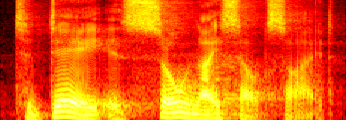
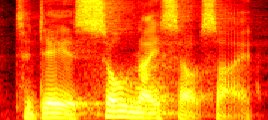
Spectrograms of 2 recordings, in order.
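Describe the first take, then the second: First: It is spoken at a faster pace. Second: It is spoken at the fastest pace. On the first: "Let's say it a little bit faster" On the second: "And a little bit faster"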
